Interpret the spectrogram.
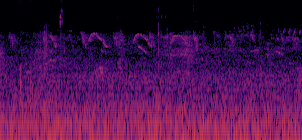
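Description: Faint bird chirping: a run of short, arching notes repeated between about one and a half and four seconds in, over a low steady background rumble, with one brief click just after a second in.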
